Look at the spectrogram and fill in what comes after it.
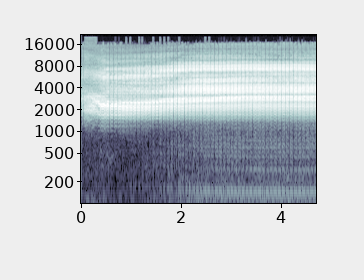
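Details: Cicada making a loud noise: a harsh, pulsing buzz that swells up within the first half second, then holds steady and shrill with a fast, rattling throb throughout.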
